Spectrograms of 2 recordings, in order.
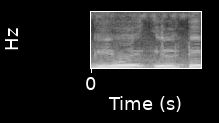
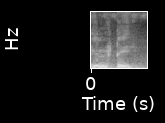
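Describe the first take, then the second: First: A 'yoo' sound follows the g. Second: No 'yoo' sound follows the g. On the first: The speaker calls it wrong. "ग्यूइल्टी नहीं कहेंगे हम" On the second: The speaker calls it right. "You की sound इसमें नहीं है"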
